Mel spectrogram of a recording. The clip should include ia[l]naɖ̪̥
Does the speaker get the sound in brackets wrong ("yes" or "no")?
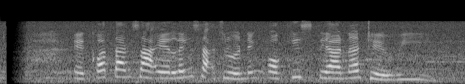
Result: yes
